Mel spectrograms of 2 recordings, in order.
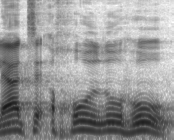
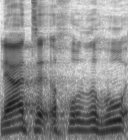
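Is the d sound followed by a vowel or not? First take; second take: vowel; no vowel. First: The d sound is followed by a u vowel. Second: The d sound has no vowel after it. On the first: The speaker calls it right. "ദാലിനും ഹൂക്കും മൂന്നക്ഷരത്തിനും ളമ്മാണ്" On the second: The speaker calls it wrong. "ദാലിന് സുക്കൂനല്ല"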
